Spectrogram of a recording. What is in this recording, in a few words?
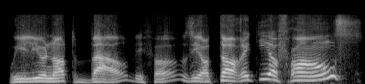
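French male, voice; Pirates Of The Caribbean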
